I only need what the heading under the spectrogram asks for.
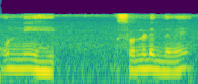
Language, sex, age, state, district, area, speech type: Punjabi, male, 30-45, Punjab, Mansa, urban, spontaneous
